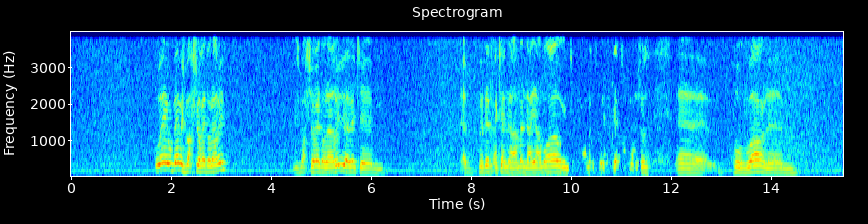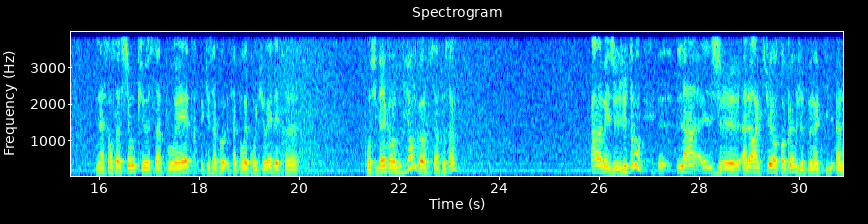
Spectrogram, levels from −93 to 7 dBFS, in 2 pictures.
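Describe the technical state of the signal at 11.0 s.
At 11.0 s the talker's speech is being pushed down, by up to about 20 dB, somewhere between 9.91 and 11.39 s. That's speech suppressed in double talk, likely from the echo canceller ducking everything while both sides spoke. Right on top of that, from 10.88 to 11.04 s, a faint second voice sits about 20 dB under the speech. That's the other side's voice leaking through, likely loudspeaker echo the canceller didn't fully remove.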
